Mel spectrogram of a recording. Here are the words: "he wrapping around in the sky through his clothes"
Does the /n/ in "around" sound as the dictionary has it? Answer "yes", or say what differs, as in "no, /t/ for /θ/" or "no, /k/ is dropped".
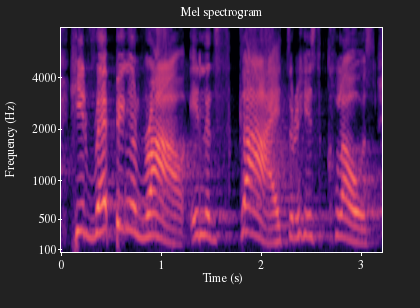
no, /n/ is dropped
